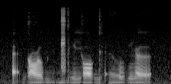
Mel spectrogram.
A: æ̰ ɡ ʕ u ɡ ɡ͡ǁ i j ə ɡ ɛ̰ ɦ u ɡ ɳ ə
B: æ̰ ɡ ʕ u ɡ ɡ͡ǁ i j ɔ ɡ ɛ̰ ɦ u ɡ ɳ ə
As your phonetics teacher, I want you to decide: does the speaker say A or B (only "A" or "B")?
B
